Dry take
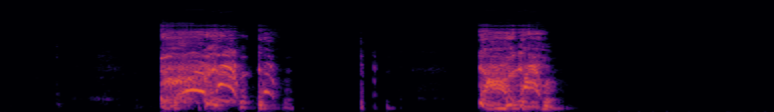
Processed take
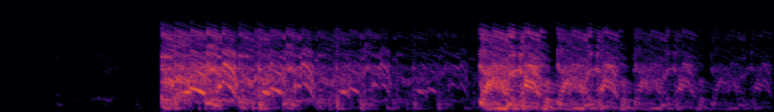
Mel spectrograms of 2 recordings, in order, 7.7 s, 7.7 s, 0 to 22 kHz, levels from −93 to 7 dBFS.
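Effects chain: comb 6.7 ms; feedback delay 771 ms, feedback 33%, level -8 dB; vibrato with a chosen wave saw down 6.3 Hz, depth 160 cents; trim -3.5 dB

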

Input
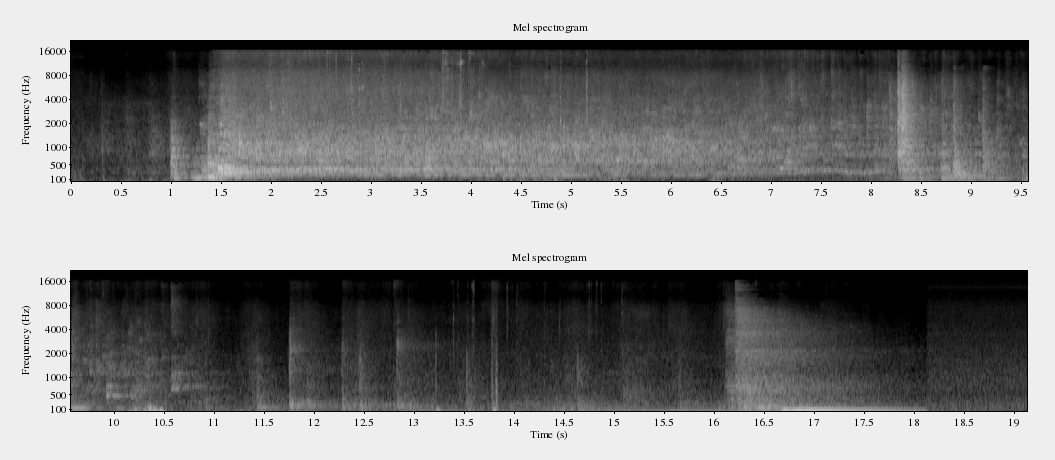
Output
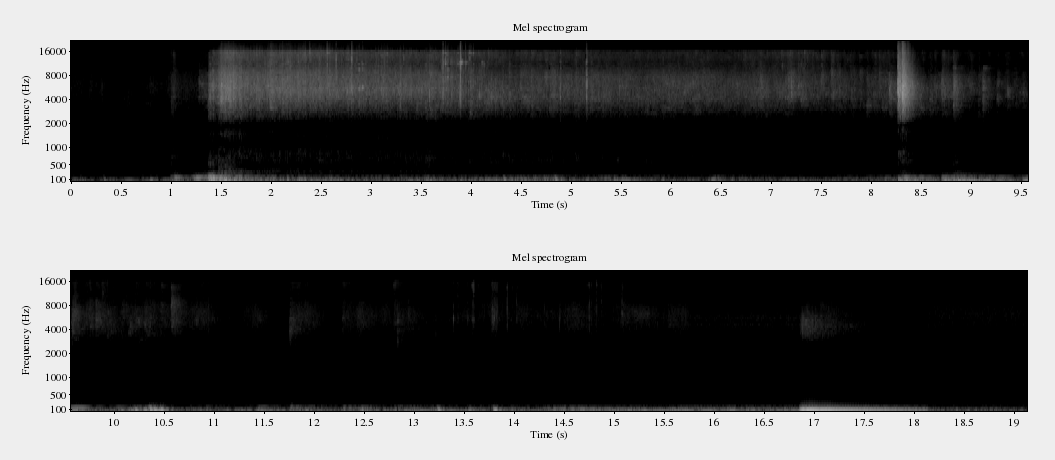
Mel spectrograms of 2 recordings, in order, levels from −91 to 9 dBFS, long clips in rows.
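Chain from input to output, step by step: Chebyshev shaper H 7 -21 dB, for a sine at -4.5 dBFS; inverse Chebyshev band-stop 220–2000 Hz, stop band 50 dB; on a send: flutter echo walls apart 8.9 m, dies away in 0.21 s; on the sum: spectral freeze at 15.79 s, 1.08 s

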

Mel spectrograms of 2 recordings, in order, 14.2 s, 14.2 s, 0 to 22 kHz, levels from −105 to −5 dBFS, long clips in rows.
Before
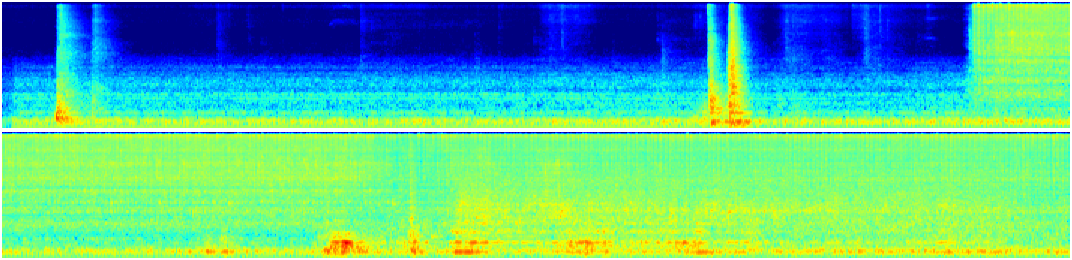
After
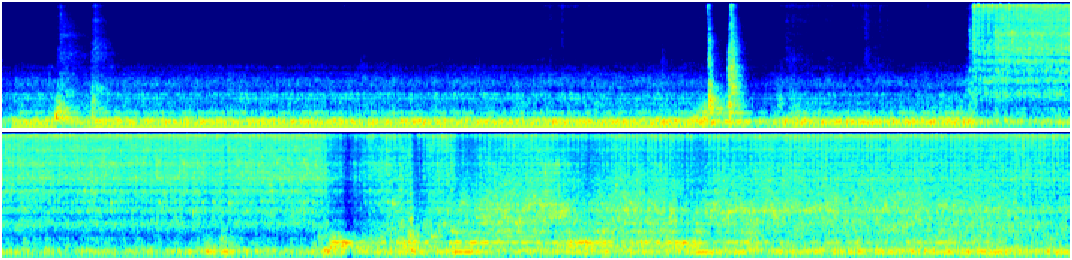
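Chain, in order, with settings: resonances exaggerated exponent 1.5; compression 12:1, threshold -38 dBFS, peak gain reduction 22 dB; trim +2 dB

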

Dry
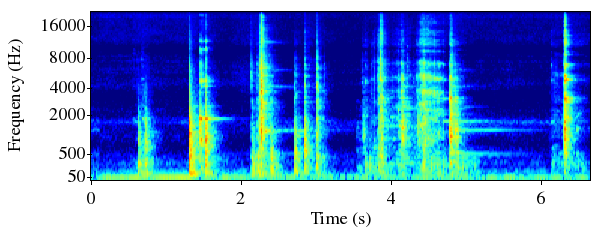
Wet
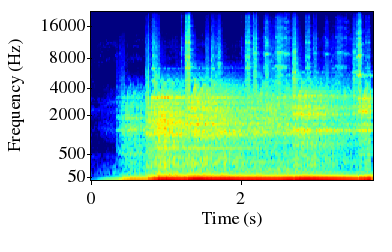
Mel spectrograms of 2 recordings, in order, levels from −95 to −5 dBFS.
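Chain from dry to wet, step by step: coarse spectral quantiser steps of 30 dB; steep low-pass 7.2 kHz 72 dB/octave; resonant low shelf 430 Hz -10 dB, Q 3; formant-preserving pitch shift +5 st; half-wave rectifier; wide varispeed 1.77×; doubling 30 ms -6 dB; on a send: echo whose repeats swap between lows and highs 400 ms, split 1.6 kHz, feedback 70%, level -8 dB; on the sum: spring tank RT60 2.6 s, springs 48/60 ms, chirp 65 ms, DRR -7.5 dB; transient shaper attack -12 dB, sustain +6 dB

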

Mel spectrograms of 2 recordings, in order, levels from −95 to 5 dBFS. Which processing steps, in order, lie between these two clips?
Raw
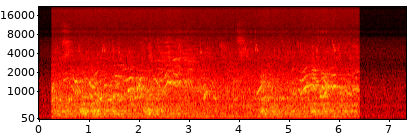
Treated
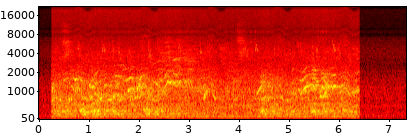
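warped record 45 rpm, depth 160 cents; trim +5 dB

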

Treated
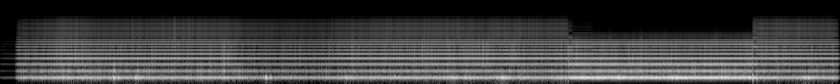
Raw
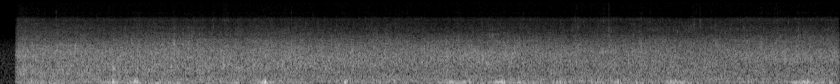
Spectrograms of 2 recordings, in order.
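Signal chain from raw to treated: level rider gain up to 11.5 dB; vocoder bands 4, saw 315 Hz; 5.68–7.53 s: cabinet simulation 180–3100 Hz, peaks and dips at 330 Hz +10 dB, 560 Hz +6 dB, 970 Hz +6 dB, 2.6 kHz +4 dB; multi-tap echo 42/246 ms -7/-14 dB

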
